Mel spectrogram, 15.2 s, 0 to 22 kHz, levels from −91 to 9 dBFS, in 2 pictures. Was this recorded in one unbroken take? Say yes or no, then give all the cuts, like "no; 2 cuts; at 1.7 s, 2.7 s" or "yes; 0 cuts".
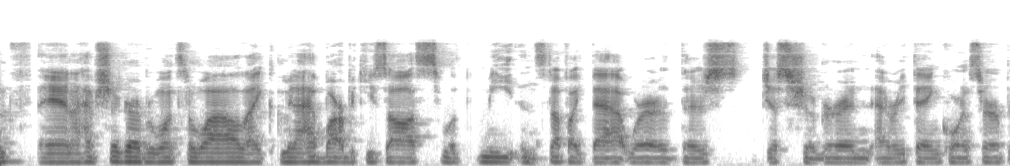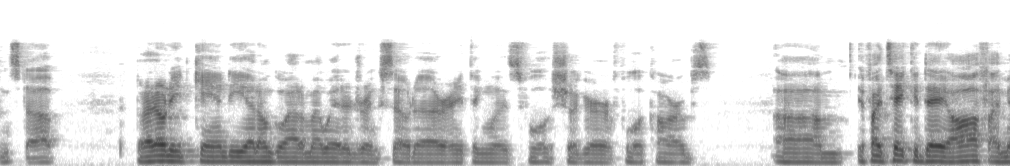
no; 1 cut; at 13.4 s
